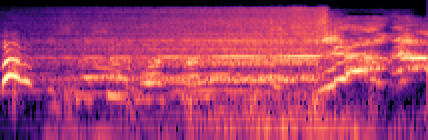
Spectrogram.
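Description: A horn-like blast of several steady tones held together for about a second and a half, which cuts off suddenly; voices follow.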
